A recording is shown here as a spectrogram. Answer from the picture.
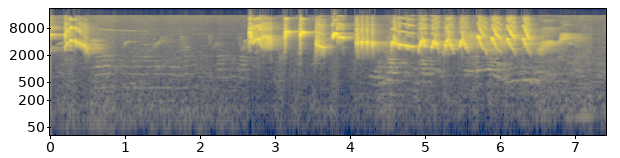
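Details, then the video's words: Orange-headed thrush morning song meant to set other birds singing: a short opening phrase, a pause, then a long run of rapid, harsh, clipped notes repeated in quick succession. "ANIS MERAH NGEPLONG PAGI‼️SUARA KASAR BIKIN ANIS MERAH BAHAN CEPAT BUNYI‼️"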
